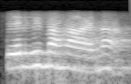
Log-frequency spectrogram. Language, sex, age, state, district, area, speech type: Hindi, female, 30-45, Uttar Pradesh, Prayagraj, rural, conversation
